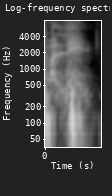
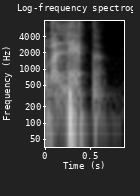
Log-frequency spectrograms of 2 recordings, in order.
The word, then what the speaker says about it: ballet: se pronuncia ballet, no ballet. No sean nacos. Respeten la pronunciación original.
